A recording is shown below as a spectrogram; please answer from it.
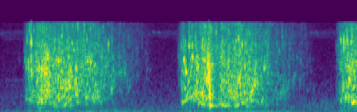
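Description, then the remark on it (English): Water splashes in three broad, hissing surges, each lasting about a second with brief pauses between, as someone gets into the water for a swim on a scorching summer night. No voices. “I'm going for a swim, and so are you.”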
